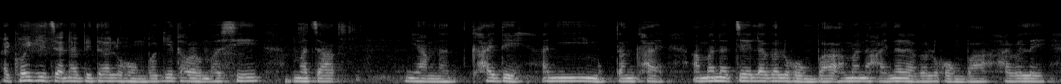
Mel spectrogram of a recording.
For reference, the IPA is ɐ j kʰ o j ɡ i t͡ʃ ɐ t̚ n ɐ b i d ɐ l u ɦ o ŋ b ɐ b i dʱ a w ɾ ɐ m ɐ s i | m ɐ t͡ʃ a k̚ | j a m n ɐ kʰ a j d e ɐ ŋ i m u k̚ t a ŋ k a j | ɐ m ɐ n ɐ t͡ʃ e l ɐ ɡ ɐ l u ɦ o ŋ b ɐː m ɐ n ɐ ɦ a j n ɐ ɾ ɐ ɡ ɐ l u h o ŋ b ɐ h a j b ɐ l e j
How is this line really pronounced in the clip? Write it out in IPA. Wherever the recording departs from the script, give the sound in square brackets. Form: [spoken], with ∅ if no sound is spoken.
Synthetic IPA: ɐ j kʰ o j ɡ i t͡ʃ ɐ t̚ n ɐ b i d ɐ l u ɦ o ŋ b ɐ [ɡ] i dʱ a w ɾ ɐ m ɐ s i | m ɐ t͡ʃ a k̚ | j a m n ɐ kʰ a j d e ɐ [n] i m u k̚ t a ŋ [kʰ] a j | ɐ m ɐ n ɐ t͡ʃ e l ɐ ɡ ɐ l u ɦ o ŋ b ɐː m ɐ n ɐ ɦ a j n ɐ ɾ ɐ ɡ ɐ l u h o ŋ b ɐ h a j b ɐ l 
